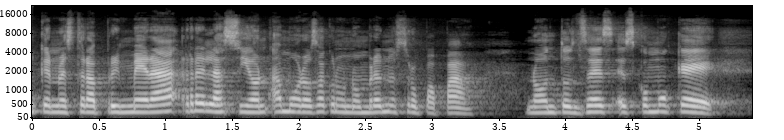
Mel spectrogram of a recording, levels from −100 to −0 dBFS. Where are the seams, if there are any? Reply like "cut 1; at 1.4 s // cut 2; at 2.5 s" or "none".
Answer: none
